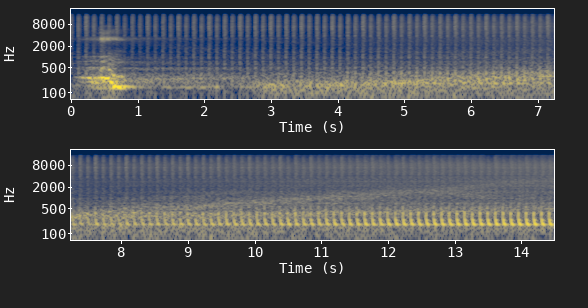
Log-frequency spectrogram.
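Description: Electronic dance music in a DJ mix: a fast pulsing beat, a sudden downward-sweeping effect about half a second in, then a build-up with a held low note and a rising sweep that grows steadily louder.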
